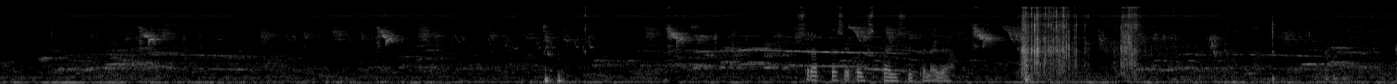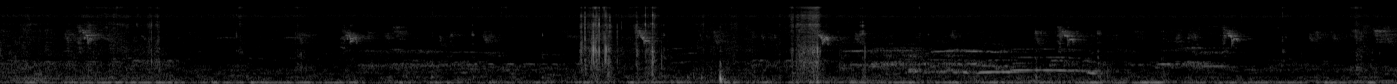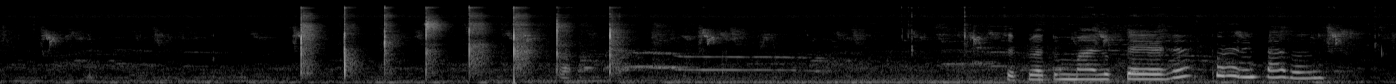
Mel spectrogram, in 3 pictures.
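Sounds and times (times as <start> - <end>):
sharp hand claps: 30.9 - 34.3.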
